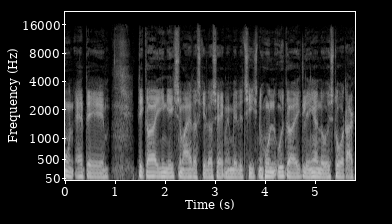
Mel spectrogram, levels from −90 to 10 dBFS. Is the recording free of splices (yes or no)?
yes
